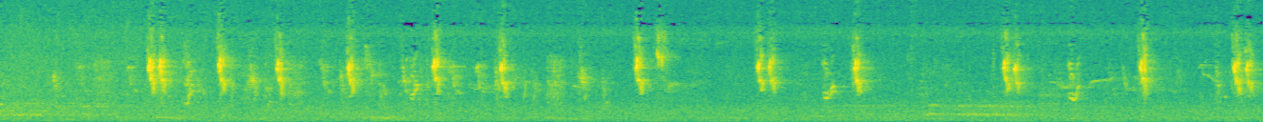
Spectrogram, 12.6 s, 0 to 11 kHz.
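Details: Streak-eared Bulbul calling in Ubon Ratchathani, Thailand, 4 February 2020: a long, busy sequence of quick high chirps, singles and pairs, continuing about every half second to second amid light background noise.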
